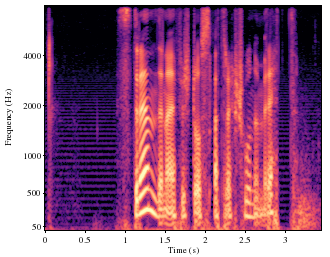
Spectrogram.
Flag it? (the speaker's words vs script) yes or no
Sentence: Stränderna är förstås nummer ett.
yes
